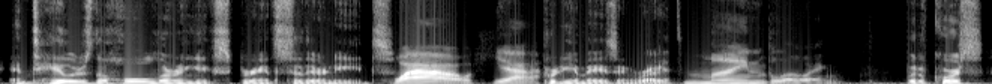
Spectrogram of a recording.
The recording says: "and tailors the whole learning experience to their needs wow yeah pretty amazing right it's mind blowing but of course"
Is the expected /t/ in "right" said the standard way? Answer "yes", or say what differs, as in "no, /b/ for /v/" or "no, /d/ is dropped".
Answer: no, /t/ is dropped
